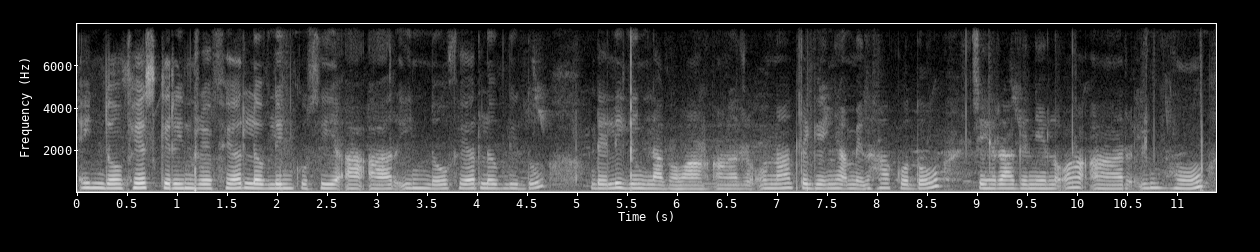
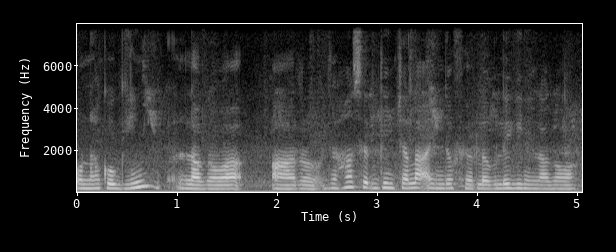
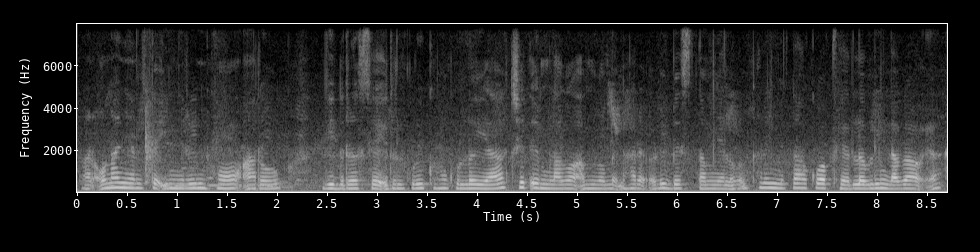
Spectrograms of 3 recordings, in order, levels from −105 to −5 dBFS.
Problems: background sounds at intervals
